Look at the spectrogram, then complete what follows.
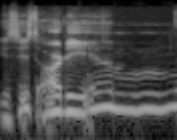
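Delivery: put-on slow French accent. Retelling how a persistent caller from a weird number greeted him, French accent. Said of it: "French accent".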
